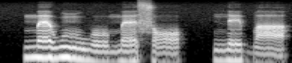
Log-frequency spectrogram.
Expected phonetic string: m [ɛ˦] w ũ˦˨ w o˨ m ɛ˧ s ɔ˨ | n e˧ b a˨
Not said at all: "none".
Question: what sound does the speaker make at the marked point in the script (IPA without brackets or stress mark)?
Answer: ɛ˦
